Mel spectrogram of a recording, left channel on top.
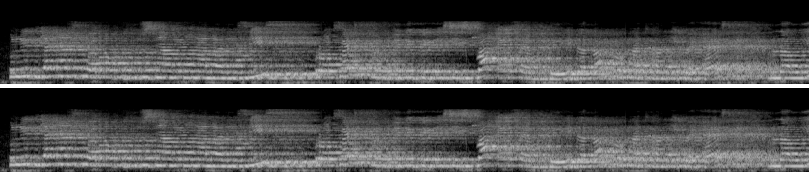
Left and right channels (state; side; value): identical; both; correlation 1.00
